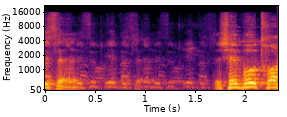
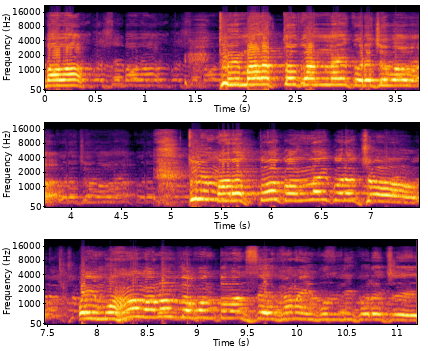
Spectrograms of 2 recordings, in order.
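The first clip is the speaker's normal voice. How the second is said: higher, louder tearful reproach; a son weeping as he blames his father; boy crying out to his father; crying child; 8 semitones higher, 3 dB louder than usual. Acted. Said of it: "ছেলেটা কাঁদতেছে আর বলতেছে".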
